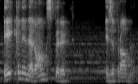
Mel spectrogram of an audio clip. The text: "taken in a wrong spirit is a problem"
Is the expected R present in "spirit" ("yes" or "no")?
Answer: yes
